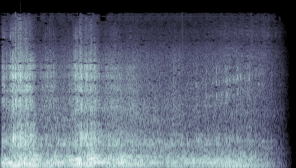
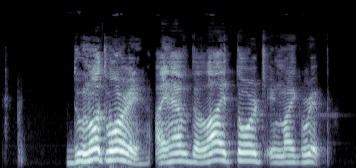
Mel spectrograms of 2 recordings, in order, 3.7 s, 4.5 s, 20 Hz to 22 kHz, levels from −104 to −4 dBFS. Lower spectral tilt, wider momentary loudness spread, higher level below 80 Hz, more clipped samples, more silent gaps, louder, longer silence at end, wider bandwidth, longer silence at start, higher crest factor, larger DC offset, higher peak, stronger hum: about the same, -5.5 dB/octave vs -6.5 dB/octave; about the same, 14 LU vs 13 LU; first, -30 dBFS vs -60 dBFS; neither; neither; about the same, -19 LUFS vs -17 LUFS; second, 0.35 s vs 0.5 s; first, 15 kHz vs 7.6 kHz; second, 0 s vs 0.85 s; about the same, 18 dB vs 16 dB; neither; about the same, 0 dBFS vs -2 dBFS; neither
